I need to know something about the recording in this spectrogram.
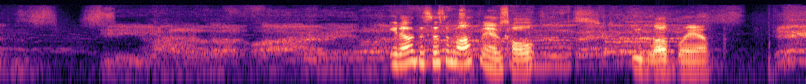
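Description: A man sings a song.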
